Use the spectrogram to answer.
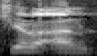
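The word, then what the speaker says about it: Çırağan: So the G is silent. Chiraan Palace.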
